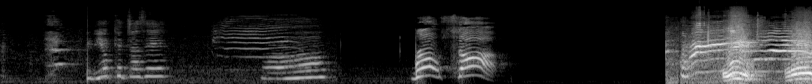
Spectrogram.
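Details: A cat meowing indoors: several rising-falling tonal meows with clear harmonics, some drawn out, then a loud burst of overlapping calls at the end, with a person saying "bro stop" and music.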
